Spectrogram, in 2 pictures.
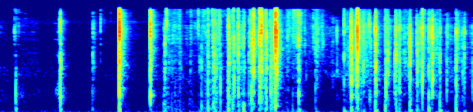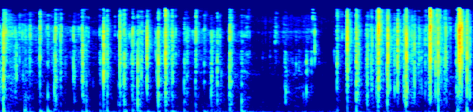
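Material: Foil paper.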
